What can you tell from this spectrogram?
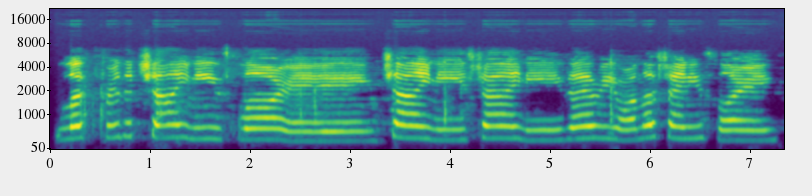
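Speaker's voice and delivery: sing-song mock Chinese accent, drawn out. Touring the Chinese-style room in game, mock Chinese accent. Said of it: "Why do I sound so racist".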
